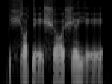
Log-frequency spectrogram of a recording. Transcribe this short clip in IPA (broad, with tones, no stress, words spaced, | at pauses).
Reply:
çɔ˦ɗḛ˩˧ʃɔ˩˧ʃɘ˦ jḛ˩˧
